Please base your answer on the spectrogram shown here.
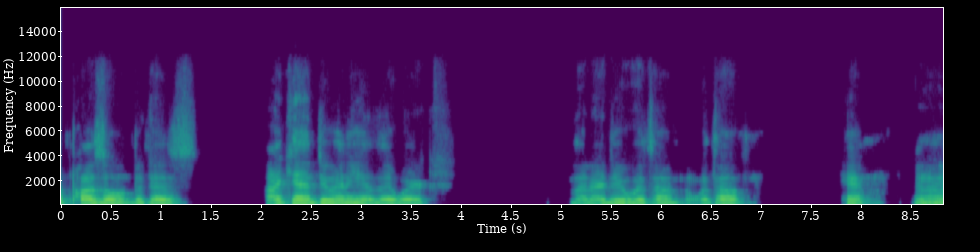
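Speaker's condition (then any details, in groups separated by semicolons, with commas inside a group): Cerebral palsy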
